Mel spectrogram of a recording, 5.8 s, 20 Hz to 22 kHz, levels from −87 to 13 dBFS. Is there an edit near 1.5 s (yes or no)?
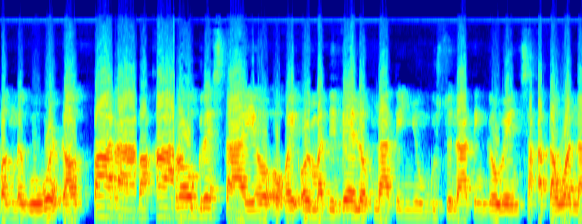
yes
